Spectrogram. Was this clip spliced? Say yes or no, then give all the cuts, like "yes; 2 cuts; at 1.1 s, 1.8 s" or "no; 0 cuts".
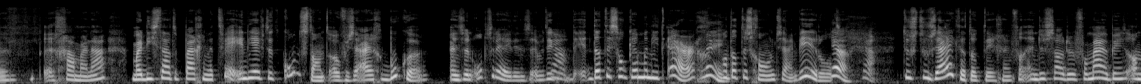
no; 0 cuts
